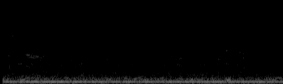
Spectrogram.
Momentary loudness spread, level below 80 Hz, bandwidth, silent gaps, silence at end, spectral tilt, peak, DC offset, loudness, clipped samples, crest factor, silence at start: 2 LU; -66 dBFS; 7 kHz; none; 0 s; -8.5 dB/octave; -40 dBFS; under 0.1%; -50 LUFS; under 0.1%; 10 dB; 0 s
